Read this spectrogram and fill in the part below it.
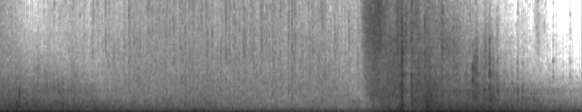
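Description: Spell explosions in a wizard video game: low rumbling booms, then a sharper blast burst midway that decays into rolling rumble, with no talk.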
